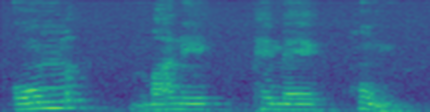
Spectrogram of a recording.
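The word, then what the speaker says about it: Om mani padme hum: money pom a home all money actually own money him a home one is how we pronounce it own money pay me home this translates as the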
